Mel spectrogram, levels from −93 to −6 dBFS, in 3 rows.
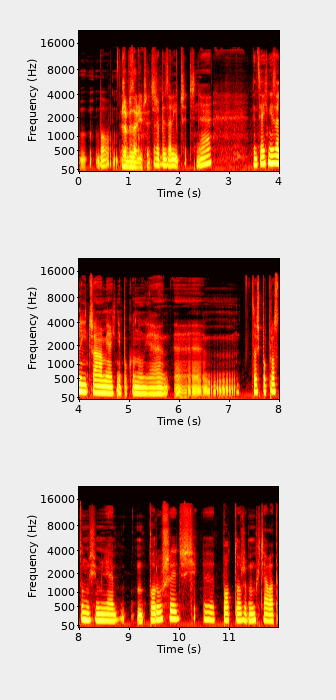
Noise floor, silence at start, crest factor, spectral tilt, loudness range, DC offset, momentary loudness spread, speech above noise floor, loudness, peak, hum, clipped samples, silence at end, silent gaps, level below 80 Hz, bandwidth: -48 dBFS; 0.05 s; 18 dB; -6.5 dB/octave; 4 LU; under 0.1%; 11 LU; 25 dB; -25 LUFS; -6 dBFS; none; under 0.1%; 0 s; none; -56 dBFS; 14.5 kHz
